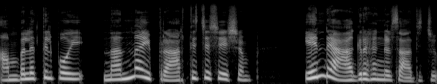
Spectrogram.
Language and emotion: Malayalam, happy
